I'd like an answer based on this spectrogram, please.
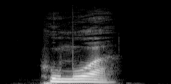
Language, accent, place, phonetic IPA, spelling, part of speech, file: German, Germany, Berlin, [huˈmoːɐ̯], Humor, noun, De-Humor.ogg
- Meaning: humor (something funny)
